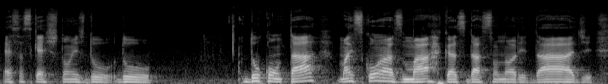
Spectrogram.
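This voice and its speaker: This is a slow, mid-range male voice: a Brazilian literature professor being interviewed as a podcast guest, with plenty of restarts and repeated words.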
